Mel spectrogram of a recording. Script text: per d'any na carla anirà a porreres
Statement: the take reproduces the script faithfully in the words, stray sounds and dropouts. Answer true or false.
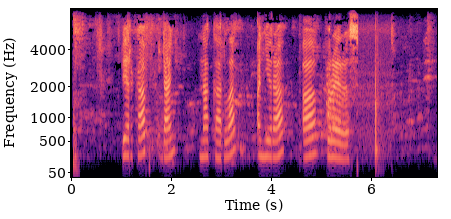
false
